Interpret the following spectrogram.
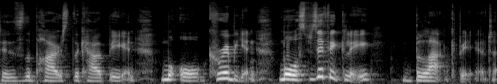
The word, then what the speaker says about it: Caribbean: blame the Pirates of the Caribbean or technically Caribbean I met someone from the Caribbean recently uh on a PhD course and she says Caribbean so I'm going to say Caribbean throughout this but I've always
